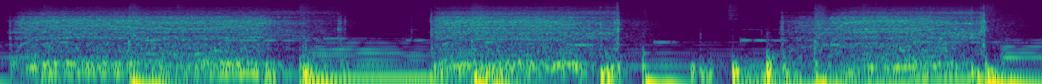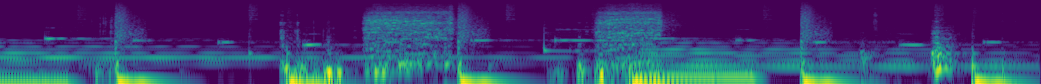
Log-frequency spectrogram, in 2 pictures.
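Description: A power drill spinning a cage countersink cutter into a lead counterbalance weight, in about five short bursts of a second or so, over background music.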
